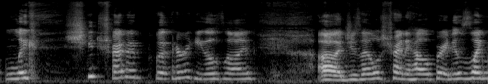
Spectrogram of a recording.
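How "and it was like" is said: ordinary delivery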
